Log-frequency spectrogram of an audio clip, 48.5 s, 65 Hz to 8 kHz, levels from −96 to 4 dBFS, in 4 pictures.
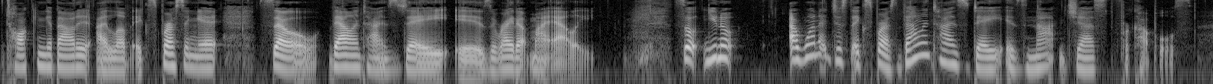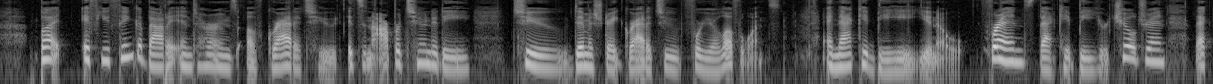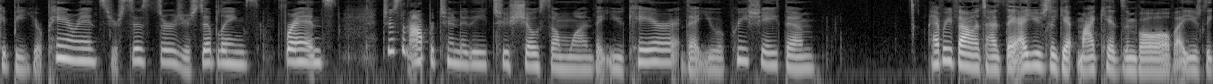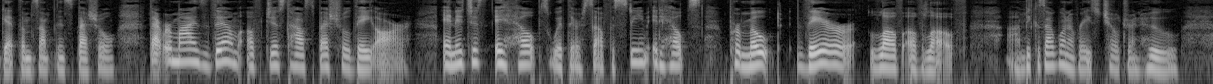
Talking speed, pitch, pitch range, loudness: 165 wpm, 180 Hz, 150-225 Hz, -28 LUFS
